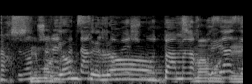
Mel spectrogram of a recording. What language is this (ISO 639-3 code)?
heb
